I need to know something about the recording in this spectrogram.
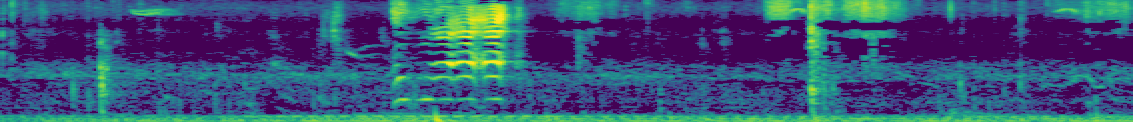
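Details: A single brief, high, trembling bleat from a newborn female goat, set against a constant low droning background and scattered small knocks.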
